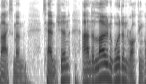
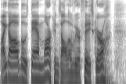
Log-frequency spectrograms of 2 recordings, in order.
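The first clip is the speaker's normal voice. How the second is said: put-on attempt at an American accent; 4 semitones higher than usual. Retelling what CD3 said to her, in an attempted American accent. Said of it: "That's as good as I'm going to get to an American accent".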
